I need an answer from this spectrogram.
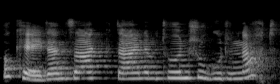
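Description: A woman voicing a brisk, caring mother of a schoolboy, speaking higher and louder than her narration. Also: fairly even intonation, echoey room.

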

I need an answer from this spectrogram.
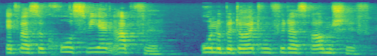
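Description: A woman's voice: fairly high pitch, moderate pace, reverberant, natural voice. A woman voicing ground control in a children's storybook, giving firm instructions.

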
